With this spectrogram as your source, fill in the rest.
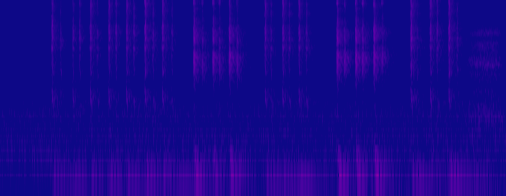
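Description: A loud mechanical keyboard is typed on in close, rapid bursts of clacking keystrokes, with short pauses between the flurries.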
